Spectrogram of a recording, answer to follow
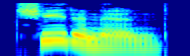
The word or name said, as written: chidanand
